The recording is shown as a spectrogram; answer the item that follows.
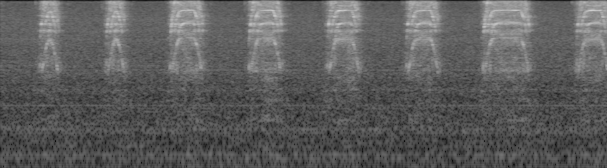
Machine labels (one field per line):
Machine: slide rail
